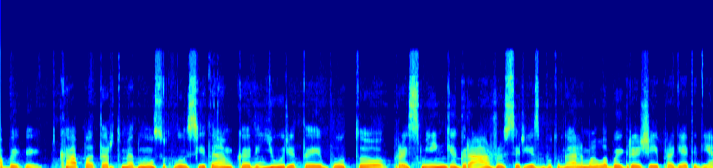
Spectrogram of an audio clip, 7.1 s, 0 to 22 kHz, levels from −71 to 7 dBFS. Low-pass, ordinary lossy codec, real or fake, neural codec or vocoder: 14.4 kHz; Opus, 24 kbps; real; none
